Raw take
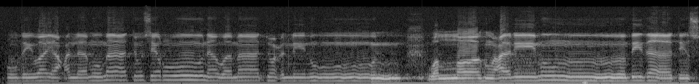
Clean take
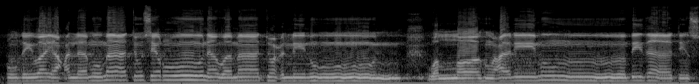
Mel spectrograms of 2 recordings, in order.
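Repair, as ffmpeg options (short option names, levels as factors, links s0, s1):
-filter_complex "[0:a]adeclick=t=4,asplit=3[s0][s1][s2];[s0]afade=t=out:st=5.81:d=0.02[s3];[s1]highpass=f=140:w=0.5412,highpass=f=140:w=1.3066,afade=t=in:st=5.81:d=0.02,afade=t=out:st=5.93:d=0.02[s4];[s2]afade=t=in:st=5.93:d=0.02[s5];[s3][s4][s5]amix=inputs=3:normalize=0,afwtdn=0.0071,asetnsamples=n=441:p=0,asendcmd='3.71 volume volume -5.5dB',volume=1"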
